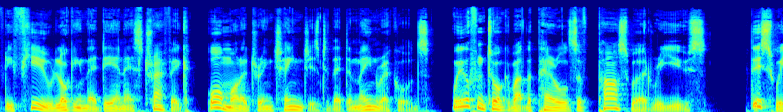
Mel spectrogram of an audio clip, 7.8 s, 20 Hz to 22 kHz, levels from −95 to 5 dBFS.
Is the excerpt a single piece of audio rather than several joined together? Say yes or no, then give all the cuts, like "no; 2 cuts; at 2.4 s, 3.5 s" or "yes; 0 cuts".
no; 2 cuts; at 3.2 s, 4.4 s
